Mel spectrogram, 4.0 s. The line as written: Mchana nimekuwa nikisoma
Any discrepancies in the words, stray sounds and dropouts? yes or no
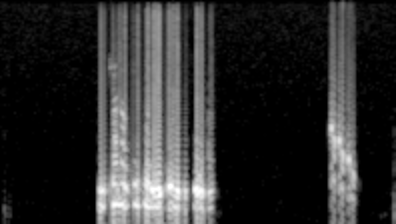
yes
